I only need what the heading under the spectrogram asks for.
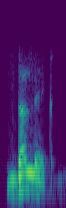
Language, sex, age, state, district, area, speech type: Kashmiri, male, 30-45, Jammu and Kashmir, Budgam, rural, conversation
